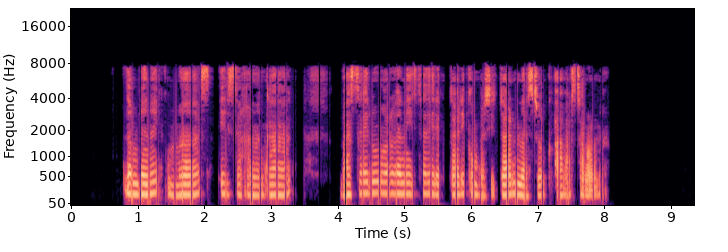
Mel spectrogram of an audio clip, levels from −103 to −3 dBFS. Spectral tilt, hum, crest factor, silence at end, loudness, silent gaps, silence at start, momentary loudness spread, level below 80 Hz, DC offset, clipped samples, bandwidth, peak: -4.5 dB/octave; none; 20 dB; 1.3 s; -20 LUFS; 2.15-2.21 s, 3.40-3.49 s, 3.94-4.03 s; 0.8 s; 6 LU; -48 dBFS; under 0.1%; under 0.1%; 8.2 kHz; -2 dBFS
